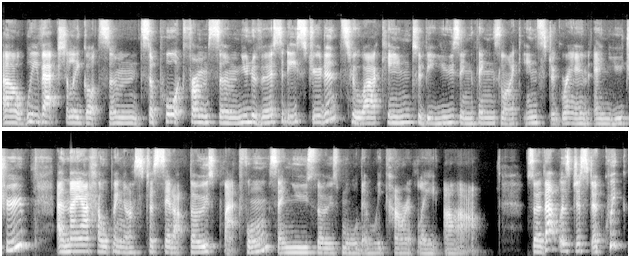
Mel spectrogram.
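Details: Adult woman speaking; Normal speech.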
